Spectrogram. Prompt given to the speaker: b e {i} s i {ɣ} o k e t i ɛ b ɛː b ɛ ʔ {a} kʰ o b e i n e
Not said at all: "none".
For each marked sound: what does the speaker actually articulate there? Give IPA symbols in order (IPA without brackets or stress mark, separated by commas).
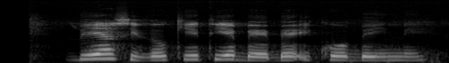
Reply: a, ð, i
